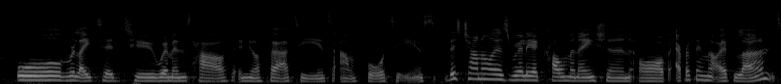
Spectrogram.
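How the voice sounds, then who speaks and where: The speaker has a British accent, a moderate pace and ordinary pitch variation. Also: woman. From Britain. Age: 40s. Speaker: menopause coach and health vlogger. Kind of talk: educational talk to camera.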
